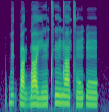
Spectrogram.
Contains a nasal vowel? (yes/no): yes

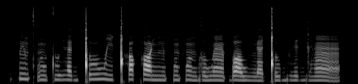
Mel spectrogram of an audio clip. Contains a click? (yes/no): yes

